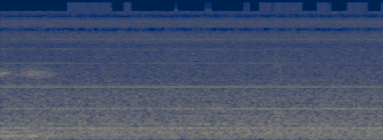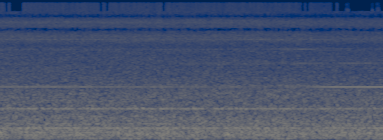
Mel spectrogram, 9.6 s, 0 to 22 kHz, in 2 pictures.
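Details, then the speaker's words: Haas Super Mini CNC mill, carbide end mill cutting with flood coolant after RPM was bumped to 120% and feed to full; steady, even cutting hiss with a faint constant tone, no chatter or squeal, a normal clean cut at the faster feed. "And the reason I'm adjusting this at the machines a little bit is because we're listening to how our machine's cutting, how our tool sounds, and whether or not we can get away with the faster feed."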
